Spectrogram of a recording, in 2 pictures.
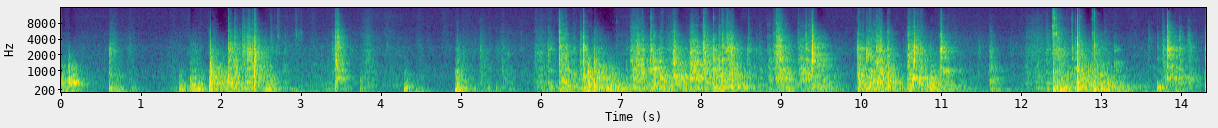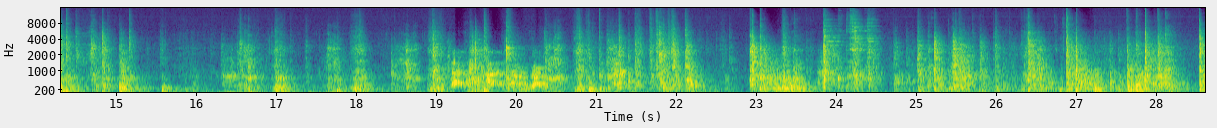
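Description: Thin sheet copper being handled and bent by hand with pliers and snips: rattling, wobbling sheet metal mixed with repeated knocks of tools and metal against the wooden counter.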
